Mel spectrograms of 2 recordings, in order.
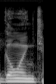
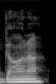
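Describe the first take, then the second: First: Both words are said in full. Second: The words are reduced into one short word. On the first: "you don't say going to" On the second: "you say gonna"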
